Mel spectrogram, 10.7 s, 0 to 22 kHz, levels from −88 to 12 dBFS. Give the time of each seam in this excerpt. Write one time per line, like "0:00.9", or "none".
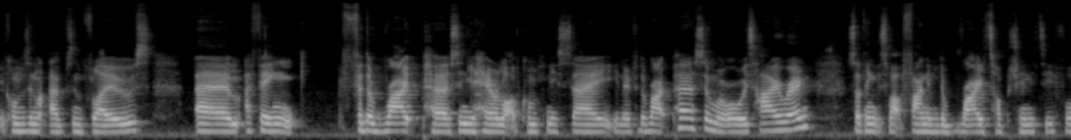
none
